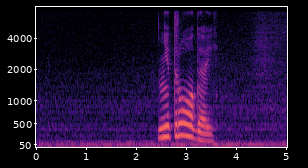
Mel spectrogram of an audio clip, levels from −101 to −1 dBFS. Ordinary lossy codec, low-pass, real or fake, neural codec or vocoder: none; 7.2 kHz; real; none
